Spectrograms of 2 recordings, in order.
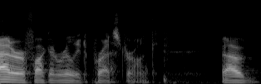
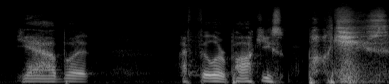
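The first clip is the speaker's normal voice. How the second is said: put-on crying-like speech, higher pitch; 6 semitones higher than usual. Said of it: "speaking like you're crying".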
